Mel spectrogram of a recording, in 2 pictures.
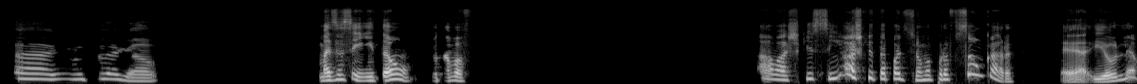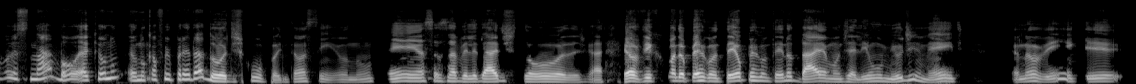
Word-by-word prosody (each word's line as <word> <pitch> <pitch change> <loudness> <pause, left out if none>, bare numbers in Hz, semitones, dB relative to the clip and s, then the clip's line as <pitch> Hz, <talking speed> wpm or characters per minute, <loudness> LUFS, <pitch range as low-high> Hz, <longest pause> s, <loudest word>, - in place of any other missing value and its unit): Ai, 250 -3 -2
muito 235 -3 -9
legal. 170 -12 -4 1.6
Mas, 185 +4 +4
assim, 215 -6 0
então 185 +2 +4 0.2
eu 160 - -10
estava 165 +3 0
f 160 - -19 2.9
Ah, - - -3
eu 230 - 0
acho 205 -1 -1
que 260 - -2
sim, 260 +3 -3
eu - - -4
acho 335 - +4
que 305 - 0
até 260 -2 0
pode 255 -4 +1
ser 195 - -4
uma 210 +2 -1
profissão, 245 - -1
cara. 130 - -1 0.4
Eh, - - +1
e 125 - +1
eu 135 +4 +5
levo 285 - -3
isso 245 -1 -5
na 240 +2 +1
boa, 230 - 0
é 195 - +4
que 195 - -6
eu 255 - +4
nun 290 +3 +2
eu 180 - -1
nunca 200 +3 -1
fui 240 +3 -2
predador, 230 - +4
desculpa. 135 -3 -6
Então 110 +6 -6
assim, 140 -5 -7
eu 110 +2 -12
não 115 +5 -9
tenho 150 +3 +1
essas 150 0 -4
habilidades 135 +1 +2
todas, 120 -4 +1
cara. 105 -3 -5 0.2
Eu 150 - +8
vi 155 +3 +3
que - - -24
quando 175 -2 +2
eu 165 - +7
perguntei, 155 -3 +4
eu 175 - +4
perguntei 170 -5 -1
no 185 +2 -1
Diamond 135 -2 +2
ali, 115 +2 -2
humildemente. 140 - -2 0.5
Eu - - -8
não 150 +5 -1
vim 130 +2 -3
aqui 140 - -4
160 Hz, 170 wpm, -22 LUFS, -, 2.9 s, Eu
